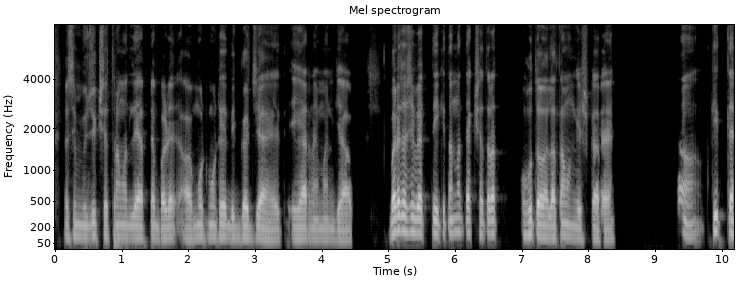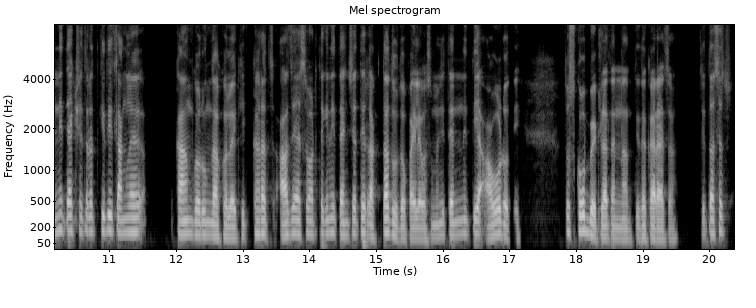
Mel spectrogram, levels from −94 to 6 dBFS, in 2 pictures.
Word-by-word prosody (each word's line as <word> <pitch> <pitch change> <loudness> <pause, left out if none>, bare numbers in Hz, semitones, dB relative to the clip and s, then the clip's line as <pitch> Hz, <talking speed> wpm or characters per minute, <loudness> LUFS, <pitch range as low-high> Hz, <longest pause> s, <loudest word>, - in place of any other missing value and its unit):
जसे 105 +1 -5
म्युझिक 110 +2 -4
क्षेत्रामधले 110 -1 -2
आपल्या 105 +1 -1
बडे 100 +2 +1
अ, 95 - -4
मोठमोठे 110 +1 -2
दिग्गज 100 0 -1
जे - - +2
आहेत, 90 -1 -2 0.2
ए.आर.रहमान 95 -2 -2
घ्या. 85 -1 -1 0.6
बरेच 145 +5 +7
असे 150 -1 +2
व्यक्ती 140 -2 +1
की - - -5
त्यांना 140 +2 -3
त्या 140 - +1
क्षेत्रात 135 +1 0 0.4
होतं 120 -3 +3
लता 105 +3 +1
मंगेशकर 95 -4 -3
आहे. 90 - +1 1.1
हां, 110 0 -3 0.3
की 160 - +3
त्यांनी 150 +5 +3
त्या 160 - +5
क्षेत्रात 155 +2 -3
किती 160 +1 +2
चांगलं 150 0 +2 0.5
काम 130 0 +4
करून 125 -1 +2
दाखवलय 110 -3 +3
की 120 - -6
खरंच, 135 0 0
आजही 120 +4 +3
असं 135 0 0
वाटतं 135 0 -3
की 135 - -3
नाही 145 0 -3
त्यांच्या 125 +2 +1
ते 145 - +4
रक्तात 120 +5 +4
होतं 105 -3 +1
पहिल्यापासून. 95 0 +1
म्हणजे 115 +2 -4
त्यांनी 130 +3 0
ती 140 - +3
आवड 125 +1 +3
होती. - - -2 0.7
तो - - +1
स्कोप 160 +3 +4
भेटला 105 -4 +5
त्यांना 95 -2 -3
तिथं 105 0 -2
करायचा. 90 -4 +3 0.4
ते - - -6
तसंच 140 +2 +1
115 Hz, 170 wpm, -24 LUFS, 100-135 Hz, 1.1 s, बरेच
